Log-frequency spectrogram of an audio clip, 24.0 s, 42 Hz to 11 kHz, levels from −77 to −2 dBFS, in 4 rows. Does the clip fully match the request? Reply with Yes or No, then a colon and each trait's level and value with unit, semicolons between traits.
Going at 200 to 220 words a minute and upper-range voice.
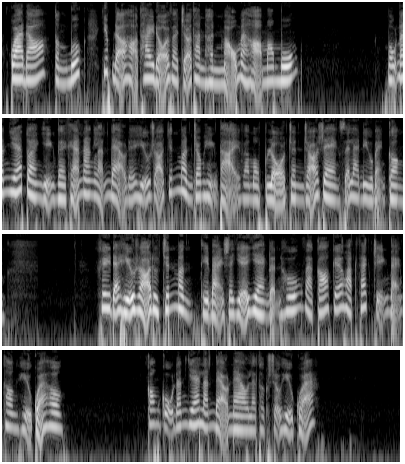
Yes: average, 210 wpm; high, 220 Hz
